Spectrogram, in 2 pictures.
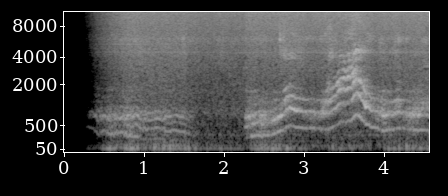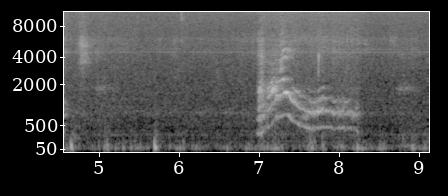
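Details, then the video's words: Female kitten growling defensively over her food: a low wavering moan, then two long harmonic yowls that rise and fall in pitch, each lasting about two seconds, with quiet gaps and a soft knock between them. "Kitten makes strange noise"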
